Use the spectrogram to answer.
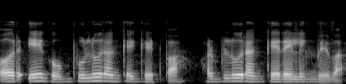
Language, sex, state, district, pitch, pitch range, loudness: Bhojpuri, male, Bihar, Muzaffarpur, 130 Hz, 120-150 Hz, -18 LUFS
